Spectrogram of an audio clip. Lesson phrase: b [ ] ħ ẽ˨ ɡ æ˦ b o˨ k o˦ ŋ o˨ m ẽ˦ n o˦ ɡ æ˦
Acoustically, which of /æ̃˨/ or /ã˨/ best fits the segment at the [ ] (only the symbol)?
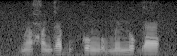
æ̃˨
